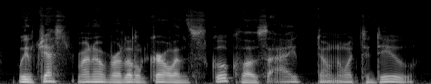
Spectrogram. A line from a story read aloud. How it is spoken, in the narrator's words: he said in a shaky voice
